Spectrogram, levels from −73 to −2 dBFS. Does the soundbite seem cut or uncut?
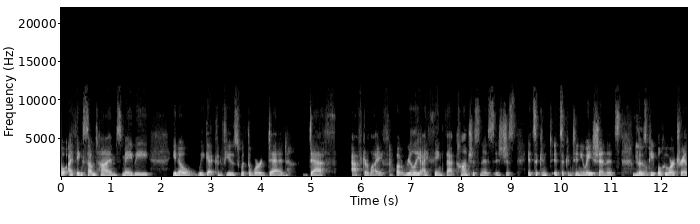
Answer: uncut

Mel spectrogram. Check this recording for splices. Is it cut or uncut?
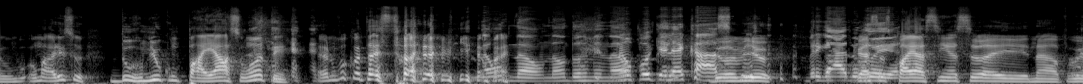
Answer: cut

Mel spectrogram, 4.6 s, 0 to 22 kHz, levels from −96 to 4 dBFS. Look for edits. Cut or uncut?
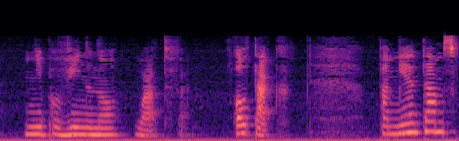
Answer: cut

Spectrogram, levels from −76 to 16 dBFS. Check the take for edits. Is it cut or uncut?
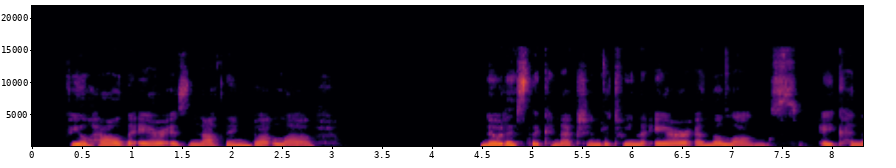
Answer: cut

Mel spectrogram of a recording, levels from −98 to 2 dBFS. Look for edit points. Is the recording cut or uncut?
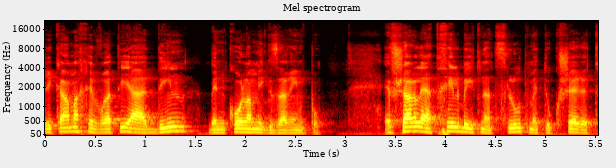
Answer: uncut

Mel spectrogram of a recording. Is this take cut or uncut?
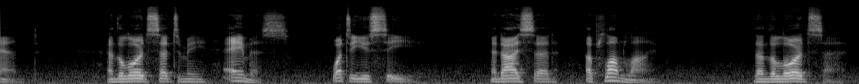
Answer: uncut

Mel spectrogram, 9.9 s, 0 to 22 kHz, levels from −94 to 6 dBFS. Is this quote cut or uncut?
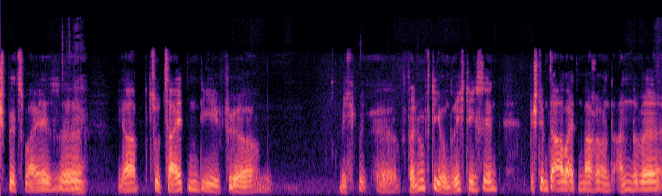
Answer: uncut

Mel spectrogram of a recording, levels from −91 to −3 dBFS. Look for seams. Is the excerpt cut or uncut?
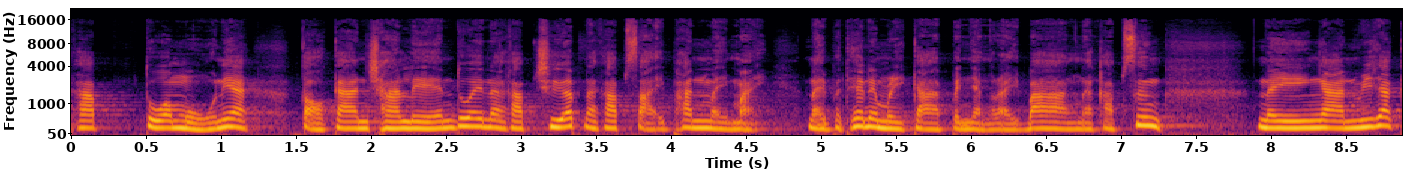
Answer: cut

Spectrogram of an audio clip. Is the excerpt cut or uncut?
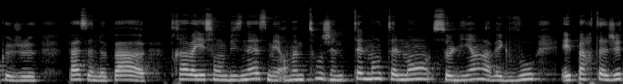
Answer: uncut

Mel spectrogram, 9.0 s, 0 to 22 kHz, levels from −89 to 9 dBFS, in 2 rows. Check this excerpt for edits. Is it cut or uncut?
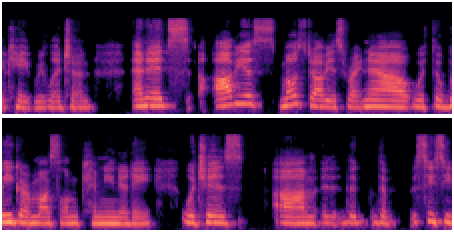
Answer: uncut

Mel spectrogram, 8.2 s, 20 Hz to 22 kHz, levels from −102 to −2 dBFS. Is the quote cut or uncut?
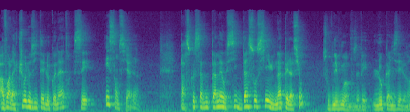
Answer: uncut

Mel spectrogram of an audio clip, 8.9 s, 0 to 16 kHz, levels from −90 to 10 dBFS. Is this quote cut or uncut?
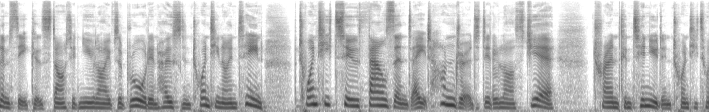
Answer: cut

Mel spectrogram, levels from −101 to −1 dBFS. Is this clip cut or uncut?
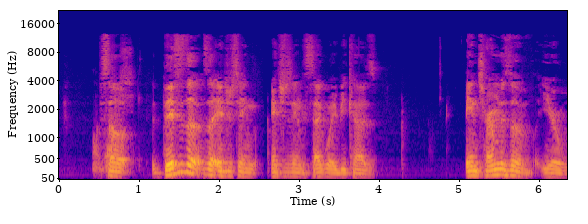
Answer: cut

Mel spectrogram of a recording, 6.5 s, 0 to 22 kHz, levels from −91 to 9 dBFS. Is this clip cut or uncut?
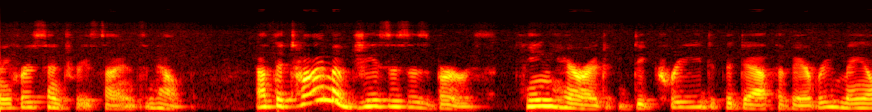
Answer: cut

